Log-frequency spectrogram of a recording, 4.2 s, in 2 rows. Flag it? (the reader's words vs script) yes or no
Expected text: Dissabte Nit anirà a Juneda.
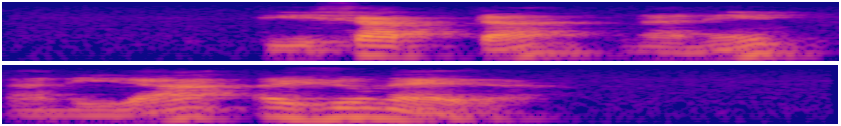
yes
